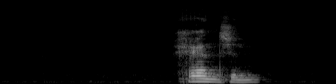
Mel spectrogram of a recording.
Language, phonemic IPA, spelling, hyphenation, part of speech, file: Dutch, /ˈɣrɛn.zə(n)/, grenzen, gren‧zen, verb / noun, Nl-grenzen.ogg
- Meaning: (verb) to border; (noun) plural of grens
